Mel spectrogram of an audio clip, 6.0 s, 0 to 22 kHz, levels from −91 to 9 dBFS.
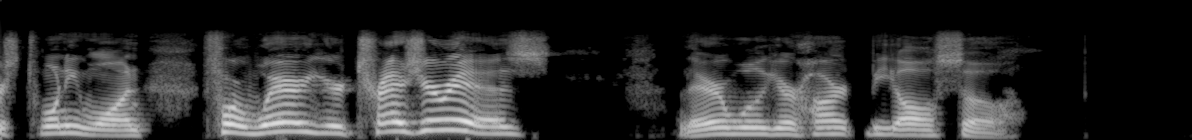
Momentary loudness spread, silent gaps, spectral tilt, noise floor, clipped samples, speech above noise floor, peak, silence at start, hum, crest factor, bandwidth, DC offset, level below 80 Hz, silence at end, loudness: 13 LU; none; -5.5 dB/octave; under -90 dBFS; under 0.1%; over 76 dB; 0 dBFS; 0 s; none; 16 dB; 8.2 kHz; under 0.1%; -68 dBFS; 0.9 s; -14 LUFS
